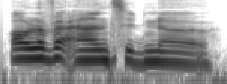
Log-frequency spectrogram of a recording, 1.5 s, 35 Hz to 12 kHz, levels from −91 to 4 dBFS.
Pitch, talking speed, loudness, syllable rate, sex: 175 Hz, 120 wpm, -17 LUFS, 5.3 syllables/s, female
